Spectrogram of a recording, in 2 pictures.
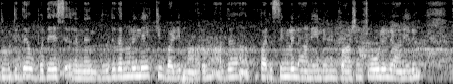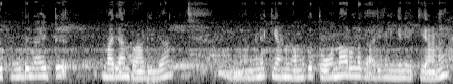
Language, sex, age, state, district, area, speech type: Malayalam, female, 45-60, Kerala, Kottayam, rural, spontaneous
